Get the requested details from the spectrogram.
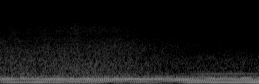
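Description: A steady, continuous wash of ocean waves with no distinct breaks, layered over a low, droning hum. No one speaks.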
